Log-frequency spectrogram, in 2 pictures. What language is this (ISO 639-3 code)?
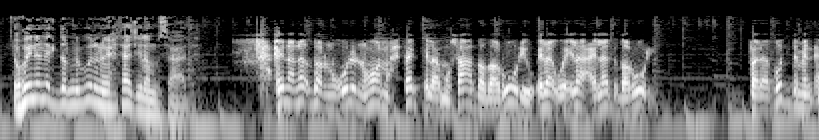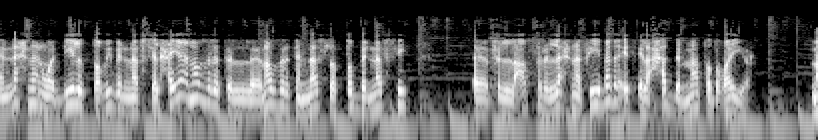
ara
